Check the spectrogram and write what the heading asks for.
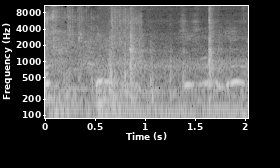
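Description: Faint voices in the background with two light knocks, one near the middle and one later.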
